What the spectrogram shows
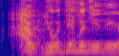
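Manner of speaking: ordinary talk, nothing marked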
